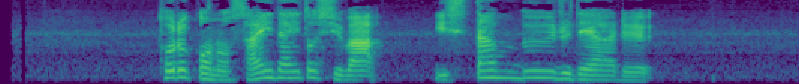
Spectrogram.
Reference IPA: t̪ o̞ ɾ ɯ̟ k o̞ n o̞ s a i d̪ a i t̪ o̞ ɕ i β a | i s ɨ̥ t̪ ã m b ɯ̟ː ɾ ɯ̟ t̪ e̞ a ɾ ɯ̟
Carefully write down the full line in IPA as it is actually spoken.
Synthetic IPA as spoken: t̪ o̞ ɾ ɯ̟ k o̞ n o̞ s a i d̪ a i t̪ o̞ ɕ i β a | i s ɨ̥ t̪ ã m b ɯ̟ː ɾ ɯ̟ d̪ e̞ a ɾ ɯ̟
